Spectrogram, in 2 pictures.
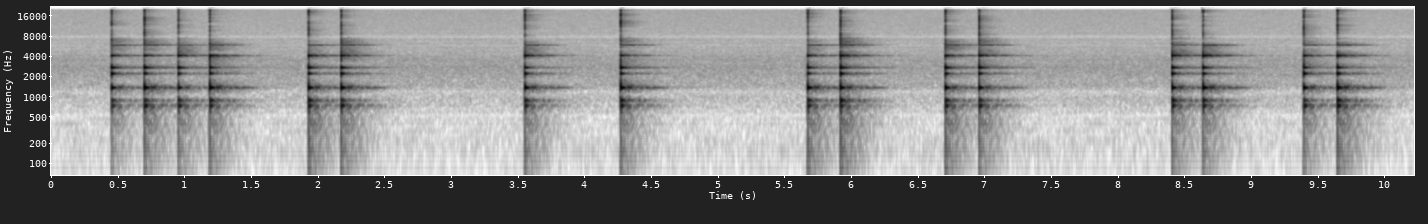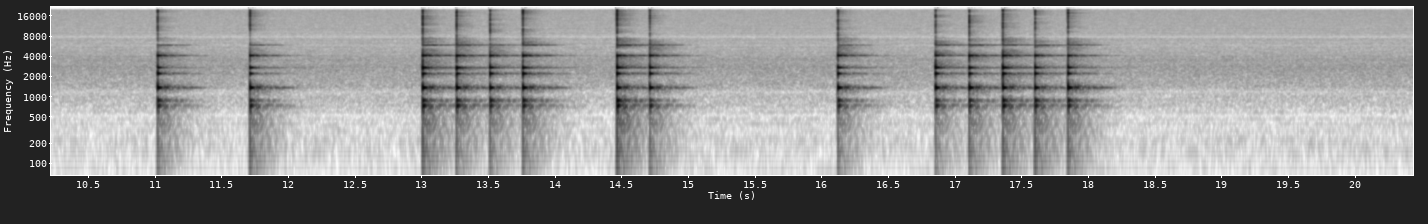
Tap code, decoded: RAGGARE

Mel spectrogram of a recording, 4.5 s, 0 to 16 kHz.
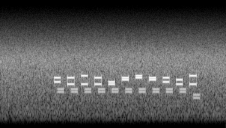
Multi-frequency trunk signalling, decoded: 54741606527

